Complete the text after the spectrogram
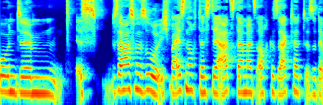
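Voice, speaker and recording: On a very clean recording with a silent background, a woman talks at a medium pitch and a fairly slow pace. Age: 40s. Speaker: mother and CMV awareness campaigner. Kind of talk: interview.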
